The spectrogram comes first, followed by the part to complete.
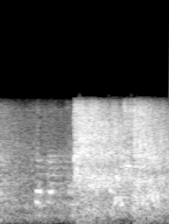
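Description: A squash ball being hit back and forth with rackets, sharp hits against the court walls, followed by a loud rush of noise from about a second in.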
